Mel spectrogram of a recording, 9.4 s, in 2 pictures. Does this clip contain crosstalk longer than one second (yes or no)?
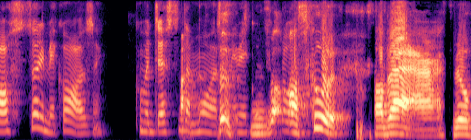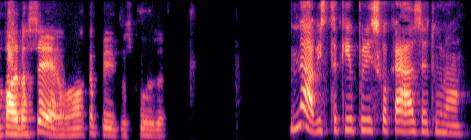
yes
